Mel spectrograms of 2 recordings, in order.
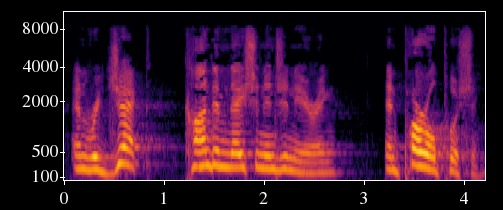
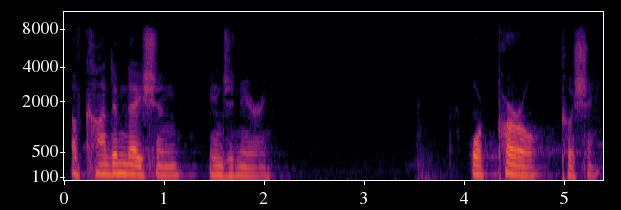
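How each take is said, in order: First: Loud, punchy preacher emphasis on condemnation and pearl; emphatic preaching. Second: Softer, lower recap of condemnation engineering and pearl pushing; hushed pastoral recap; quiet reflection. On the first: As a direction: drive each phrase home from the pulpit. Preacher hammering his coined phrases. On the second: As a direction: say it gently to the hurt listener. Preacher quietly recalls the phrases. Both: Real, not acted.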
